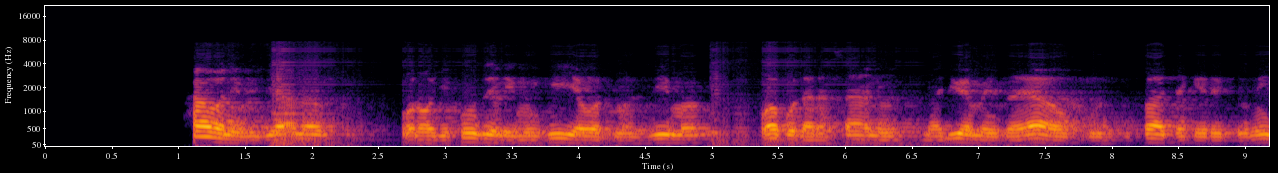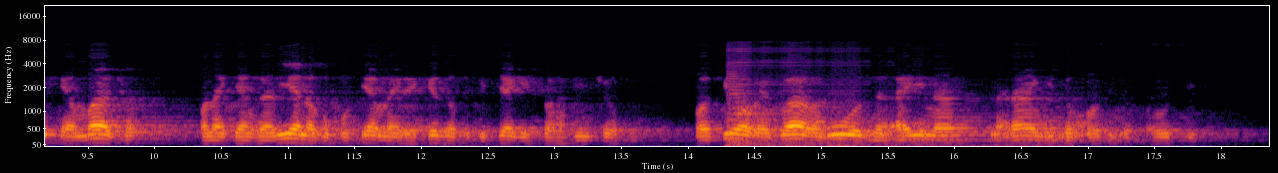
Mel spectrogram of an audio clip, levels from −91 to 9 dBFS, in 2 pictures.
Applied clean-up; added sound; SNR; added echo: neural separator model SepFormer DNS4.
